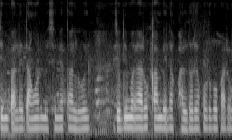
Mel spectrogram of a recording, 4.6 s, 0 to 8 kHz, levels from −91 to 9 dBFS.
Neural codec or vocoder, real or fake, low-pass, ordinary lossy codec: none; real; none; none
